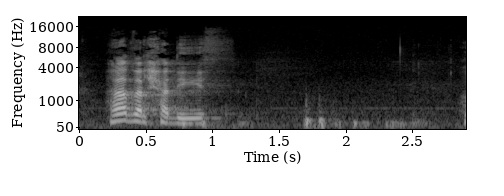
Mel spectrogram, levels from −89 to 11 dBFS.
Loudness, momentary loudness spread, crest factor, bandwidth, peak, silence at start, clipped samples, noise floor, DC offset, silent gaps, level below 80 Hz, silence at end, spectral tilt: -24 LUFS; 23 LU; 20 dB; 16 kHz; -8 dBFS; 0.2 s; under 0.1%; -54 dBFS; under 0.1%; none; -58 dBFS; 0.45 s; -4.5 dB/octave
